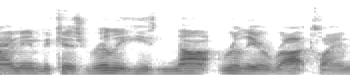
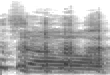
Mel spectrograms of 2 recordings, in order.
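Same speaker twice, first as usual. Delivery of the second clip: real high burst of laughter; high laughing fit; 4 semitones higher, 9 dB louder than usual. Real, not acted. Laughing at a joke he can't say on the show, real laughter. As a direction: crack up.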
